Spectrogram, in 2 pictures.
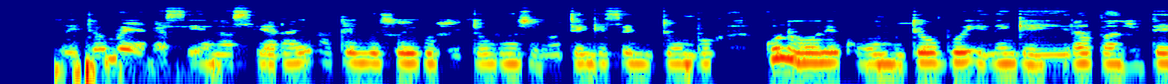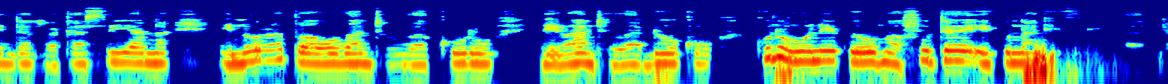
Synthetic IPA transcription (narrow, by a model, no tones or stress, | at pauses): mito̞mbo̞jakasijanasijanainote̞ŋɡe̞swaekuʐitoɡoʐino̞te̞ŋɡe̞semito̞mbo̞ | kuno̞ːne̞kwawomito̞mbo̞ine̞ŋɡe̞iɾapaʐite̞ndaʐakasijanaino̞rapawo̞ʋantʰuʋakʰuɾune̞ʋantʰuʋaɗo̞ːko̞ | kuno̞ːne̞kwewomafutae̞kunakid͡zekaːa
